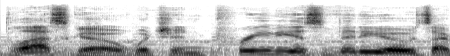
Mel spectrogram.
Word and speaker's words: Glasgow: Most cringeworthy of all include the cities of Leicester and Glasgow, which in previous videos I pronounced as Leicester and Glasgow.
